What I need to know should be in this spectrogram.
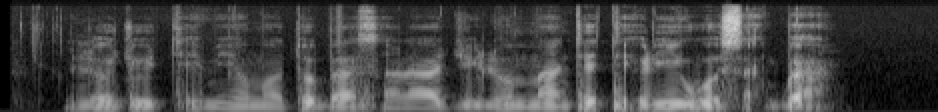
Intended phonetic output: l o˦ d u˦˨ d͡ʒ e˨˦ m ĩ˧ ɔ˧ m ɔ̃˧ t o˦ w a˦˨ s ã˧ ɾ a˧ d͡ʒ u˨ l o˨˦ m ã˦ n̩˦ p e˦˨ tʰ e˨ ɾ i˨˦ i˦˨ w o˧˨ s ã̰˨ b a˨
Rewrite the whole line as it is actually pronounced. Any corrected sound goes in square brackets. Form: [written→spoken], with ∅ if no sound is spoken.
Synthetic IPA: l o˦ [d→d͡ʒ] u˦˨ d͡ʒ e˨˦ m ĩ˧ ɔ˧ m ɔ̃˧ t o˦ [w→b] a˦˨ s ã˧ ɾ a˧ d͡ʒ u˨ l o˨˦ m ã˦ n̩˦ [p→t] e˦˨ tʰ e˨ ɾ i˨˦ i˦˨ w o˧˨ s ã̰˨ [b→ɡ͡b] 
